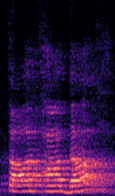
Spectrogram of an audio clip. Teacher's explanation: ये दंत को, दांत को हमारी जीभ टच करती है।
